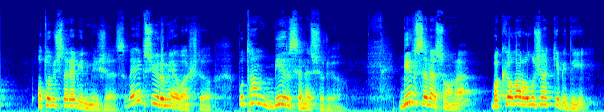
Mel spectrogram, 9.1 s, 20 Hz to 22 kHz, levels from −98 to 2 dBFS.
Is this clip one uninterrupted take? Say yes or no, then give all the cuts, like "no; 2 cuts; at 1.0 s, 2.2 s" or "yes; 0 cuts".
yes; 0 cuts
